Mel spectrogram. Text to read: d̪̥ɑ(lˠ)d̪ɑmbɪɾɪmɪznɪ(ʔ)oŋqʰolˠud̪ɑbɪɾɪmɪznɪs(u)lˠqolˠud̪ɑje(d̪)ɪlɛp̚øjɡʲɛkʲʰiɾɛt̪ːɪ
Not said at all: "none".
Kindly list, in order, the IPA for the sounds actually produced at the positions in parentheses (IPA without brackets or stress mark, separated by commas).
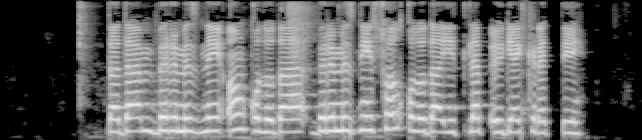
none, ʔ, o, t̪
